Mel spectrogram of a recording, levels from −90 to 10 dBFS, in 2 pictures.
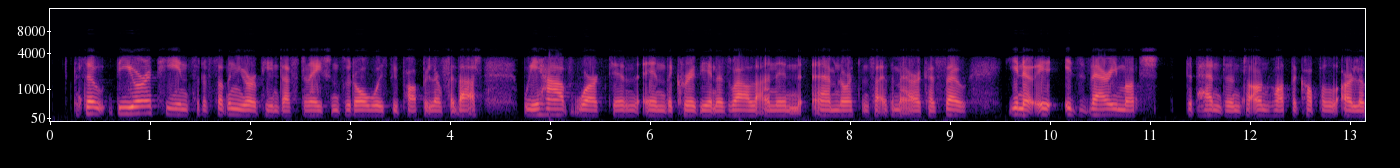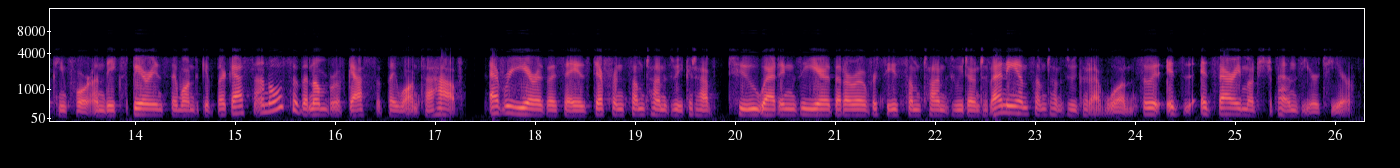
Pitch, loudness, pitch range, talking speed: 140 Hz, -28 LUFS, 130-150 Hz, 235 wpm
